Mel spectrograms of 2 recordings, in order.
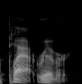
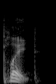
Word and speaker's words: Plate: The Rio de la Plata should never be called the Plat River, pronouncing it as we do the Plat River in Nebraska. If the English form is used at all, it should be called plate, which is so universal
